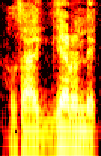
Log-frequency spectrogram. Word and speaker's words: Zeigarnik: Now, there is a psychological phenomenon called the, and I hope I'm pronouncing this right, Zeigarnik, Zeigarnik effect, is how it's pronounced.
